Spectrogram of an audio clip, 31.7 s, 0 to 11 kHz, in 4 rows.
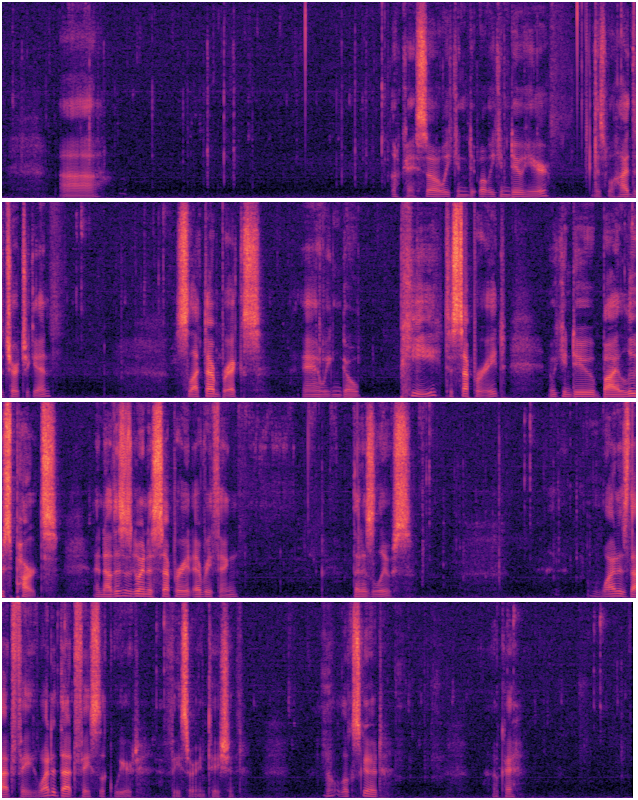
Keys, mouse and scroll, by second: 0.1 Tab, 1.1 Tab, 2.4 Tab, 2.8 Tab, 4.3 Tab, 4.8-7.4 middle drag, 7.4 Tab, 7.7-8.9 right drag, 8.9 click, 9.4-9.9 middle drag, 9.9 right click, 10.3 Tab, 11.1-15.8 middle drag, 15.8 p, 16.5-20.3 middle drag, 20.3 Tab, 21.2-21.6 right drag, 21.6-22.4 shift+middle drag, 22.4-22.7 right drag, 22.7-23.3 middle drag, 23.3-25.7 scroll up 1, 25.7-26.3 drag, 26.3-27.7 middle drag, 27.7-28.2 scroll down 11, 28.2-28.7 middle drag, 28.7-30.2 scroll up 8, 30.2-31.2 scroll up 1, 31.2 click, 31.5-31.6 middle drag.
